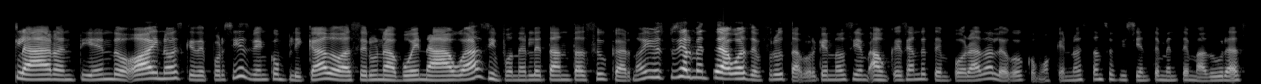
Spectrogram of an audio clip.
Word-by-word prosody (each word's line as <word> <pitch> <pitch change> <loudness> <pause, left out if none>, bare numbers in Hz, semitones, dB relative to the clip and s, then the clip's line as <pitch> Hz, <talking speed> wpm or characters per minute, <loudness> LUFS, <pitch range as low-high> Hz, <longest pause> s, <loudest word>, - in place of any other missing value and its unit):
Claro, 230 -3 +6
entiendo. 220 +1 -4
Ay, 260 +4 +7
no, 265 +1 -1
es 280 0 -3
que 215 - -6
de 205 -1 -5
por 215 0 -10
sí 315 - -8
es 370 - -4
bien 225 -1 -5
complicado 225 +1 +1
hacer 205 +1 0
una 215 -2 +1
buena 205 0 +3
agua 220 - +3
sin 260 - -6
ponerle 205 +1 -7
tanta 210 0 -2
azúcar, 210 -4 -6
¿no?, 225 +4 -7
y 290 - -1
especialmente 320 -2 +2
aguas 260 0 +8
de 210 -2 -5
fruta, 225 +4 -6
porque 195 +2 -8
no 215 +1 -8
siem 220 -1 -7
aunque 205 -1 -2
sean 225 +1 -7
de 240 - -8
temporada, 190 +3 -5
luego 210 -5 -8
como 175 - -17
que - - -16
no 195 +2 -11
están 230 +2 -11
suficientemente 205 -2 -12
maduras. 190 +3 -6
215 Hz, 190 wpm, -24 LUFS, 205-240 Hz, -, aguas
